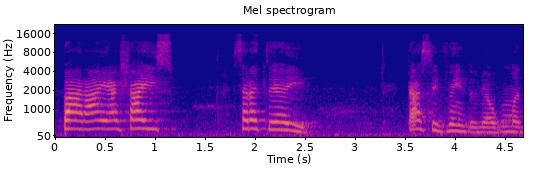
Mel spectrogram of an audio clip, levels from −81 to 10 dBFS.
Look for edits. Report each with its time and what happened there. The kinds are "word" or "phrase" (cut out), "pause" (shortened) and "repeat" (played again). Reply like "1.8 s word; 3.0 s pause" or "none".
2.1 s word

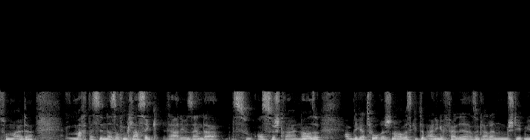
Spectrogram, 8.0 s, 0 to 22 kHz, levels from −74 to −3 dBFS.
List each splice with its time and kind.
1.0 s word; 3.5 s word; 5.2 s word; 6.4 s word

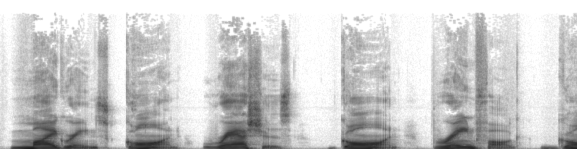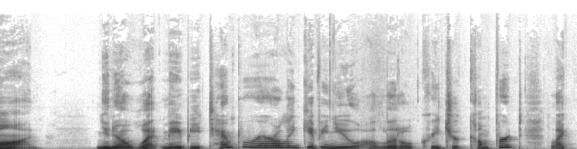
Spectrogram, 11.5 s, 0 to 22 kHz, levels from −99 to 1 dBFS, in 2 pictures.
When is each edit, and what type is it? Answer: none

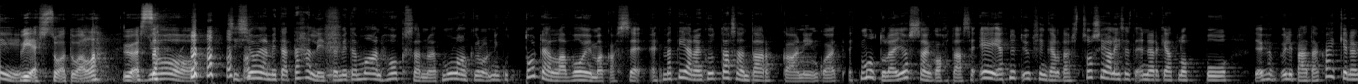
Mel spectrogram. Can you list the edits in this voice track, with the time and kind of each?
8.5 s word

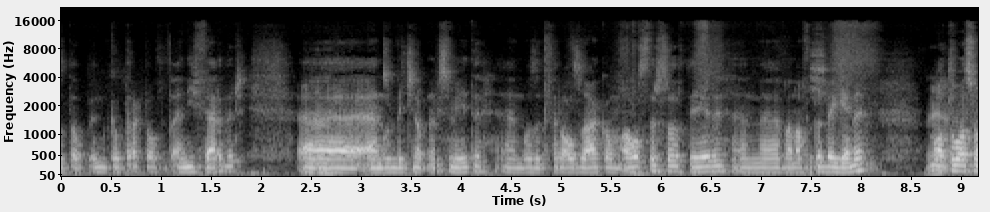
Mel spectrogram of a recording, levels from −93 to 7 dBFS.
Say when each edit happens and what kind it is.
1.1 s word; 3.2 s word; 3.7 s word; 4.6 s word; 7.5 s word

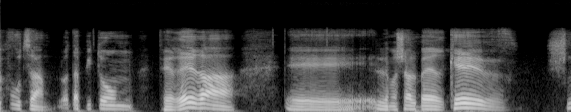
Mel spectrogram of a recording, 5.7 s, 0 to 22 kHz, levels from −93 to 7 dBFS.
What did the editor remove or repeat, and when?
none

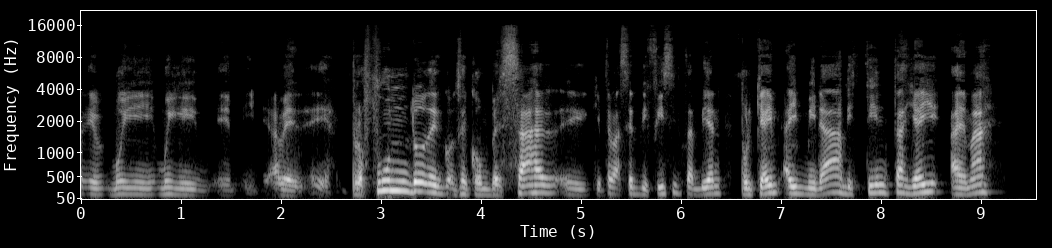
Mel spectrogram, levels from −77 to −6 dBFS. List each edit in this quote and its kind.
1.8 s pause; 5.2 s word; 6.5 s pause; 7.6 s word

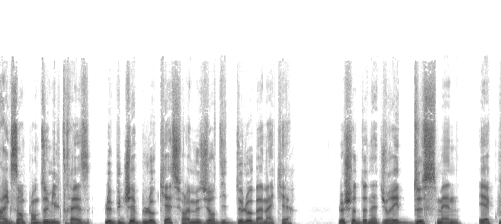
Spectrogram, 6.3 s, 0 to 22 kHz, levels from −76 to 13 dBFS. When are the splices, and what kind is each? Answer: none

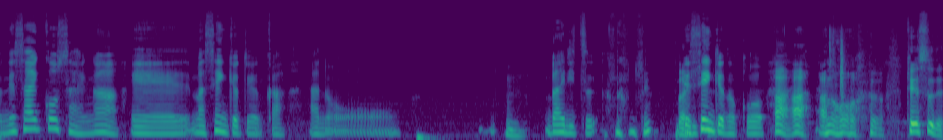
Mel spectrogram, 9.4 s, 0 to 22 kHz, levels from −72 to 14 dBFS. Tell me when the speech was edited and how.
1.3 s pause

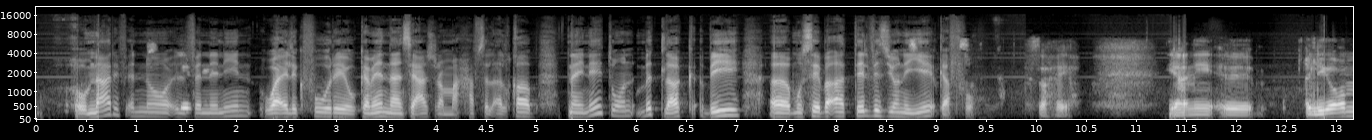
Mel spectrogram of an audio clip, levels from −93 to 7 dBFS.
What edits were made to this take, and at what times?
6.0 s word; 9.0 s word; 9.9 s word

